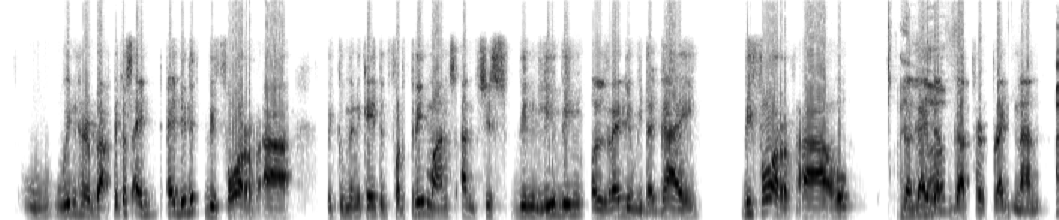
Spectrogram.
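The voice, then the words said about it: Filipino Bisaya accent, rolled R's. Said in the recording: “I love the way you roll your R's ... I'm sorry for the accent ... I'm pure Bisaya”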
